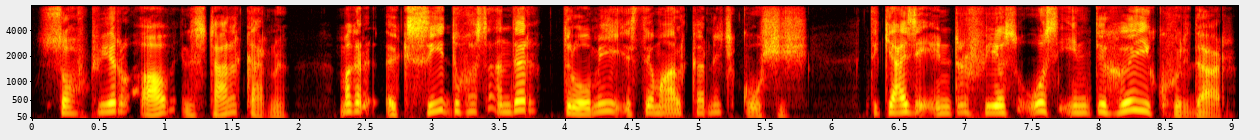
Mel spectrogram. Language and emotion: Kashmiri, disgusted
